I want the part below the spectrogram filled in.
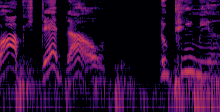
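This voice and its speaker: Over clear background noise, a man speaks in a put-on character voice. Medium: video game. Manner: drifting, weary.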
